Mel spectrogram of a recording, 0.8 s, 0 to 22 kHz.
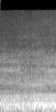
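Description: A Ducati Hypermotard 950 SP engine holds a steady, loud, close throb during a quick-shifter gear change on the highway, with no voices.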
